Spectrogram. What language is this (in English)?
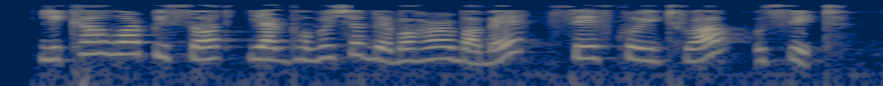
Assamese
